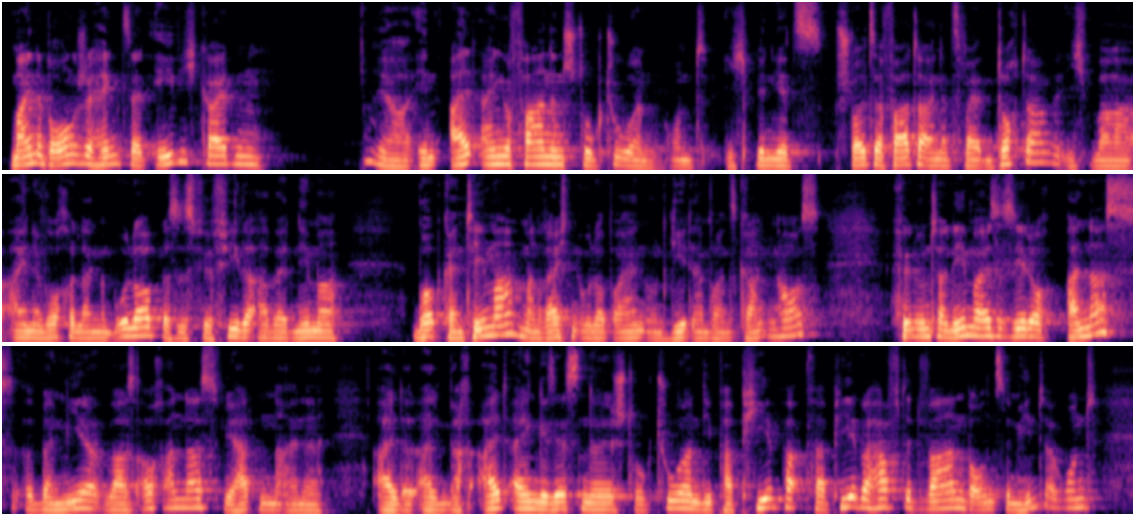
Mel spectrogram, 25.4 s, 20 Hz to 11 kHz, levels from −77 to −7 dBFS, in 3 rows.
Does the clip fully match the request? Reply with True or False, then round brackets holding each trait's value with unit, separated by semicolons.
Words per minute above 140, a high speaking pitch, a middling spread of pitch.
False (160 wpm; 135 Hz; 3.3 semitones)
